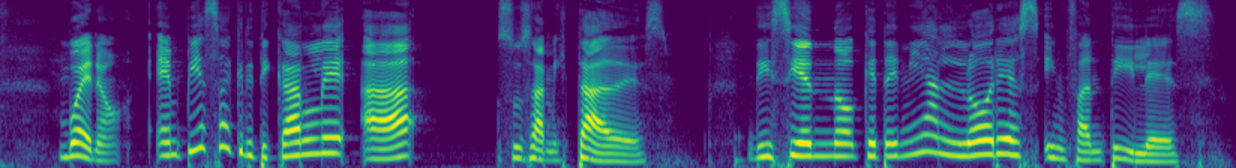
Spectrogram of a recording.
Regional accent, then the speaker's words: Buenos Aires, Argentina; quienes somos de Capital

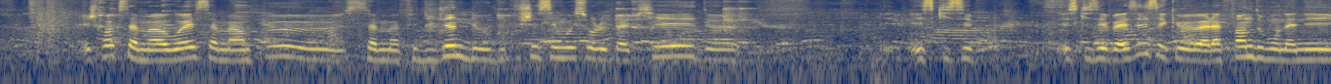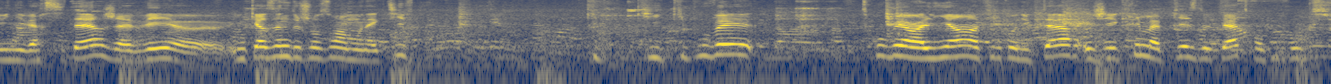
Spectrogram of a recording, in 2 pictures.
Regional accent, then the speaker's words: Grand Est, France; born there; now in Paris, France; Je suis née en Alsace.

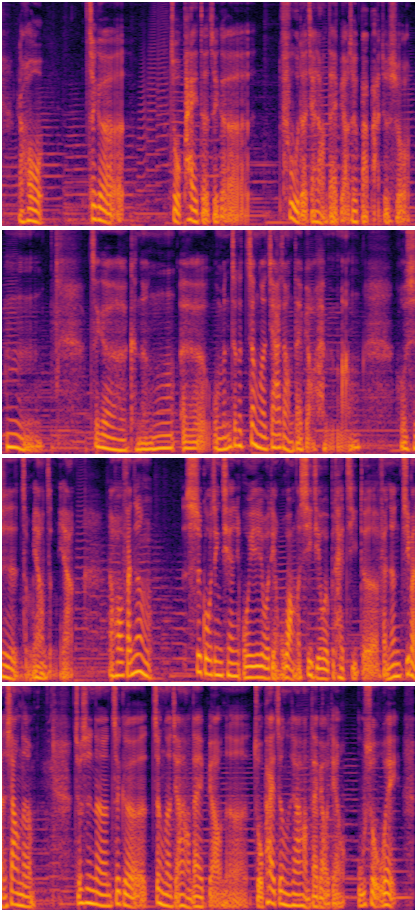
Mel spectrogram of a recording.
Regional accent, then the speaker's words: Taiwan; 因为我觉得这有可能是我们台湾人的性格，就是我们台湾的民主制度下面

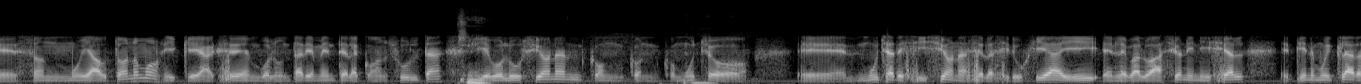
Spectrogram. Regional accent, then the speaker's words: Argentina; esperamos que como ciudadanos argentinos, como población y demás

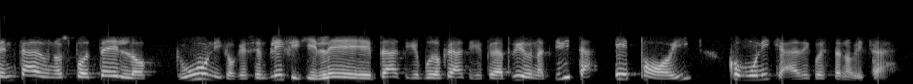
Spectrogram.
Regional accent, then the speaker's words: Milan, Lombardy, Italy; Ma da milanese che viaggia molto

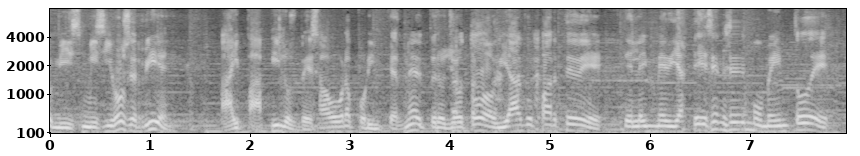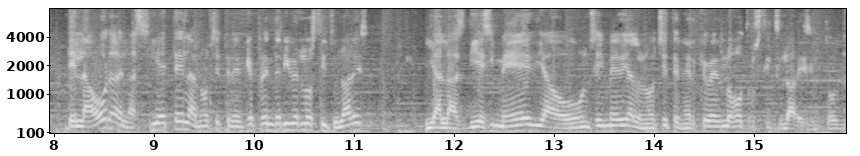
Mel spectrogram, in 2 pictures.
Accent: Caldas, Colombia; accent: paisa; de pronto mi acento no está tan neutro todavía, que es algo que a mucha gente no le gusta, digamos, se siente muy paisa en algunos momentos.

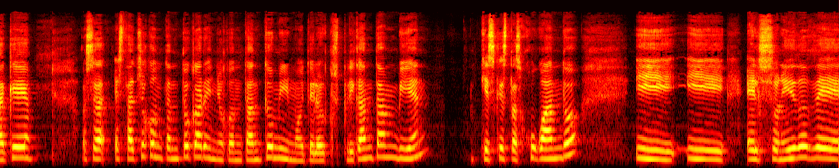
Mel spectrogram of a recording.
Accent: Catalonia, Spain; born there; Yo, por ejemplo, he nacido en Cataluña y no me siento una persona catalana, wow, barretina, wow, castellers, porque mi familia es de Murcia

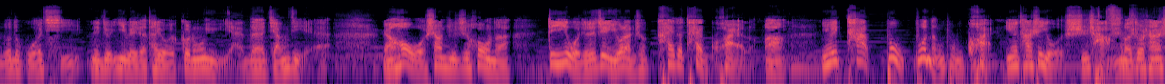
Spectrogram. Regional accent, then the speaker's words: China; 你如果找我一个中国人我会把它顺一顺

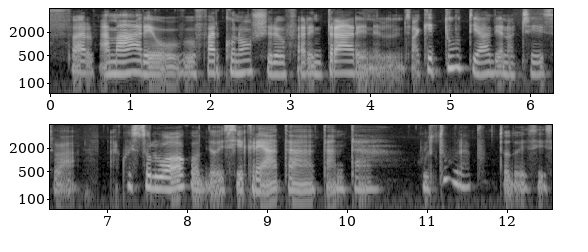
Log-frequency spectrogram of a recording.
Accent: Spain; Italian is a second language; perché comunque, appunto, essendo spagnola è tutto un po' diverso

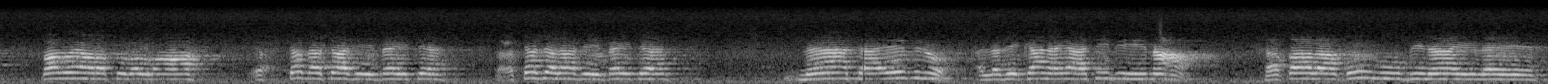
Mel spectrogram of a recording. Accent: Yemen; وربما يشترون من الضعف عندنا في اليمن يكلفهم قدر مليون

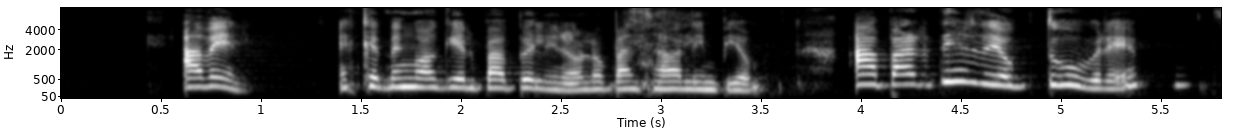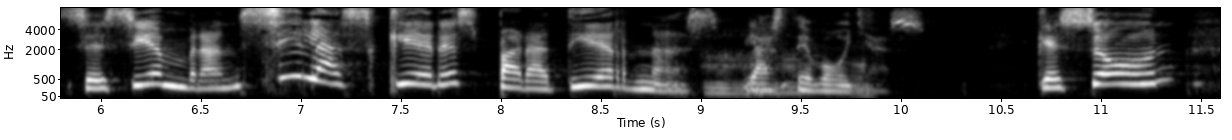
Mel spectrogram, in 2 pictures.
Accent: Catalonia, Spain; Sí, pero a los catalanes no nos gana nadie de cabezones también

